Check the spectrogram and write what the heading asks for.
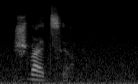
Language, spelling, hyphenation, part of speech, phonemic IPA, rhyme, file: German, Schweizer, Schwei‧zer, noun / proper noun / adjective, /ˈʃvaɪ̯t͡sɐ/, -aɪ̯t͡sɐ, De-Schweizer.ogg
- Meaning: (noun) 1. Swiss person, Swiss (male) 2. Swiss Guard 3. sacristan 4. milker (a person or man who milks cows) 5. doorman; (proper noun) a surname; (adjective) of Switzerland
